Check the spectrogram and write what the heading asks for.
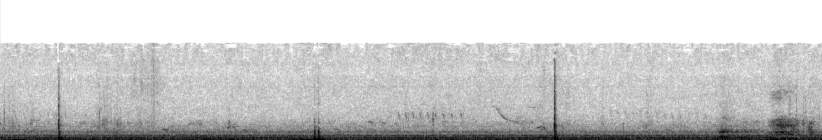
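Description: A game-drive vehicle's engine idling steadily, with a low thump about three seconds in and a few faint clicks.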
